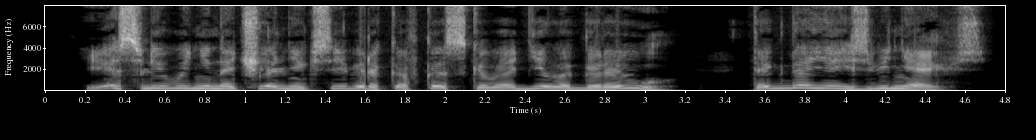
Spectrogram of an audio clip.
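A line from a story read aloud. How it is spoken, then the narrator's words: Answering snort. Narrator (Russian): ответно хмыкнул Сайфуль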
